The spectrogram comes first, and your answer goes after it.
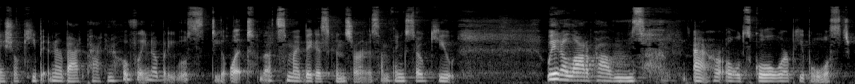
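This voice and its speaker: A woman in her thirties, a mom and vlogger, chatting casually at her kitchen counter with lots of fillers. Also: on the low side. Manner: chatty, rambling, filler-heavy. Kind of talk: casual show-and-tell vlog. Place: home kitchen. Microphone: phone camera held over a countertop.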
